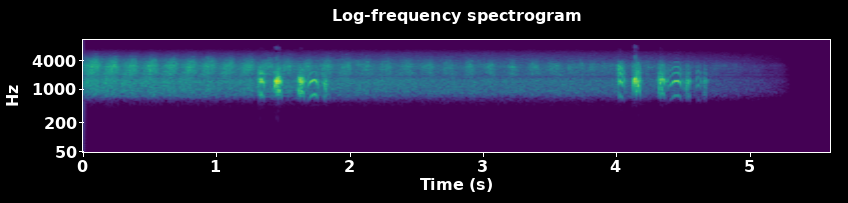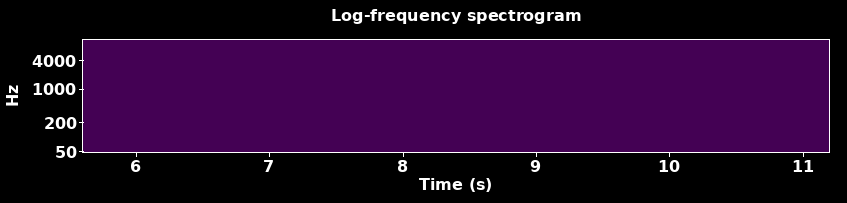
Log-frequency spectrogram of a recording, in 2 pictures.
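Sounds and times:
crowned sandgrouse gurgling call: 0:00.0 - 0:04.8.

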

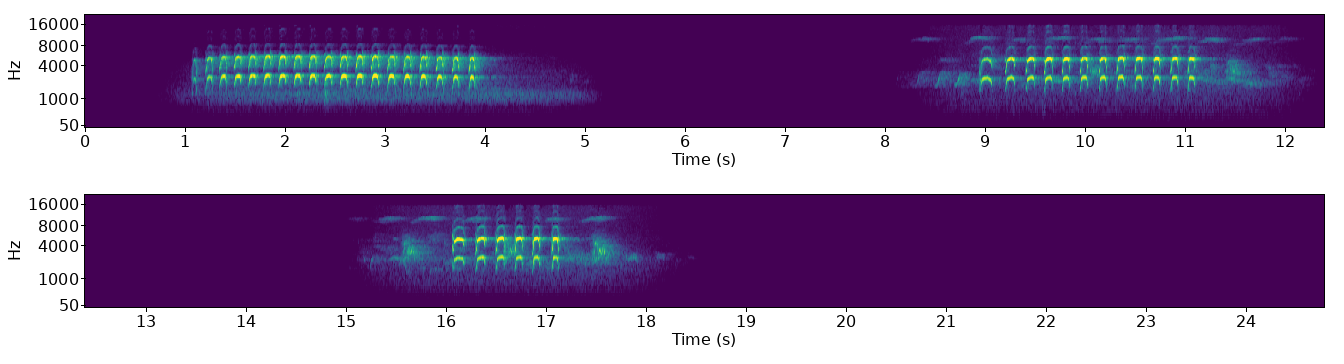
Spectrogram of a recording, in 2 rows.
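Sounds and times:
lesser spotted woodpecker display: 0:01.1 - 0:05.0, 0:08.4 - 0:12.0, 0:15.3 - 0:18.0.

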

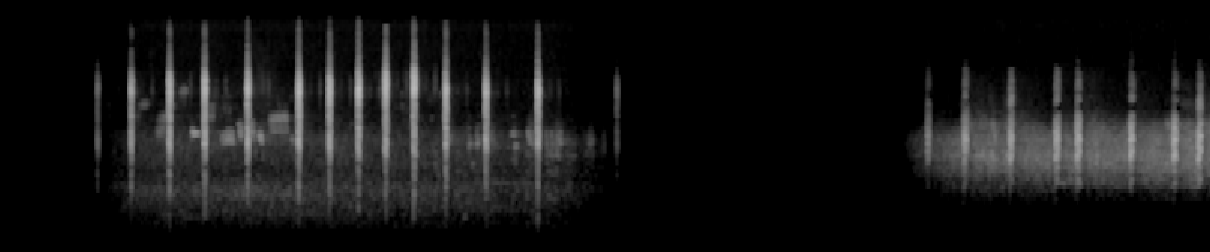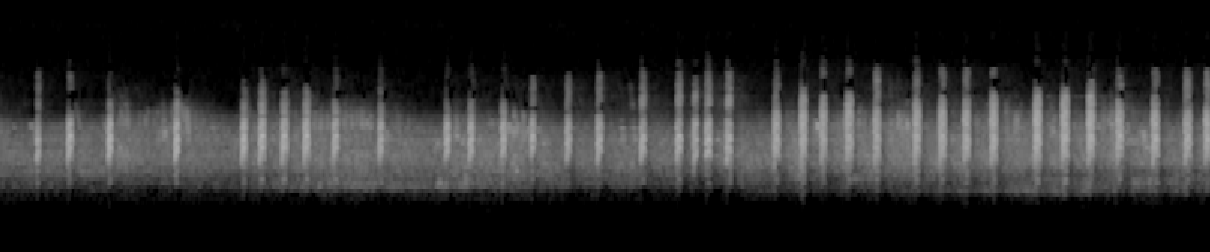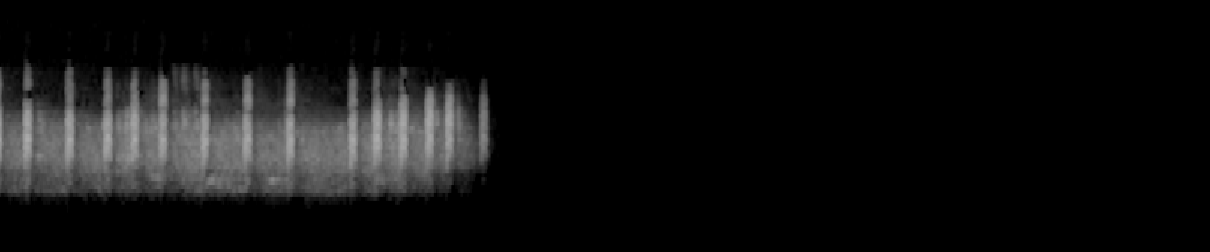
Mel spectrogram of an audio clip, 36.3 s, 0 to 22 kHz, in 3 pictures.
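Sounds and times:
Eastern Olivaceous Warbler calls: 0:01.3 - 0:06.2, 0:09.2 - 0:29.1.

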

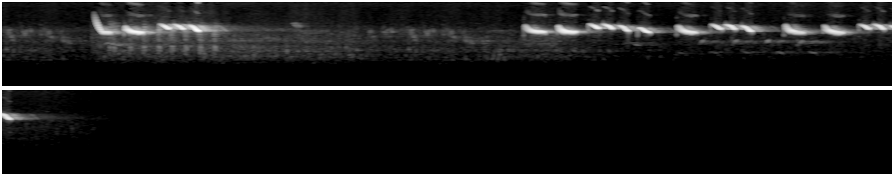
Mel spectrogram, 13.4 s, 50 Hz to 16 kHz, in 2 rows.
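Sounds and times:
African blue tit ultramarinus singing: 0:00.0 - 0:07.0.

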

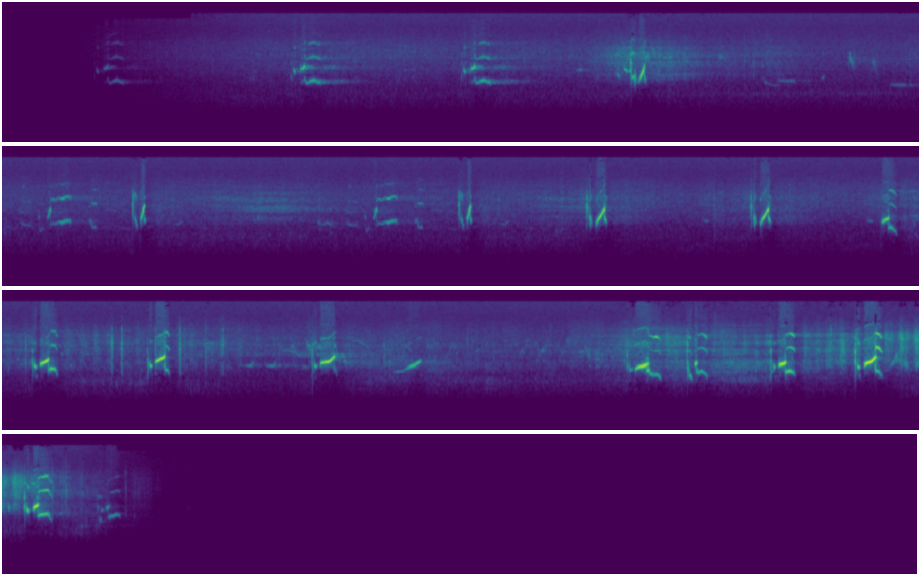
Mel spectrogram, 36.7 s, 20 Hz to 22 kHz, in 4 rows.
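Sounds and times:
Pacific Golden-Plover calls: 0:04.6 - 0:28.7.

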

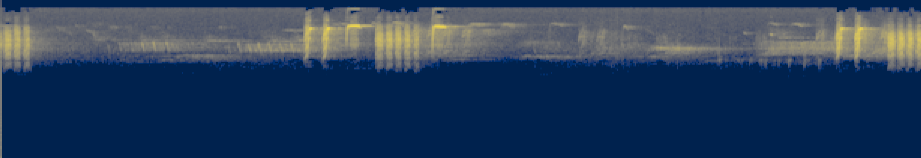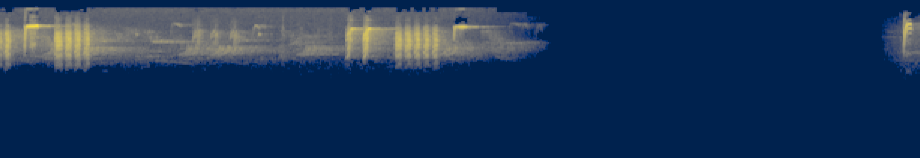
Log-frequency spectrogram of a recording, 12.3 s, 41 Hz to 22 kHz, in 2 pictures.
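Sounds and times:
great tit calling: 0:00.0 - 0:09.5.

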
